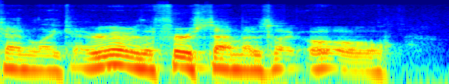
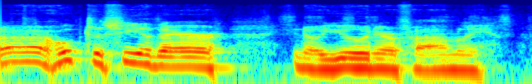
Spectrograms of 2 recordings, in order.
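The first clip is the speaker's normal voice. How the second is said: put-on Irish accent, Irish priest voice; 2 semitones higher, 3 dB louder than usual. Retelling what the priest told the police: Father O'Malley's Irish accent. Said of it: "he had the accent and everything".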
